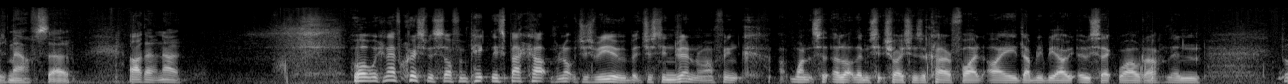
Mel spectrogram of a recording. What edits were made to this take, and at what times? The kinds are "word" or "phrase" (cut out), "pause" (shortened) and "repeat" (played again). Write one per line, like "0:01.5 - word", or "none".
none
